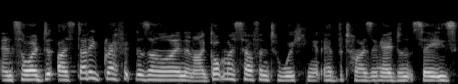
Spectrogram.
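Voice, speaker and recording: A woman with a New Zealand accent, medium pitch, ordinary pitch variation and a fairly quick pace. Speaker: personal branding specialist. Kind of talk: interview.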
